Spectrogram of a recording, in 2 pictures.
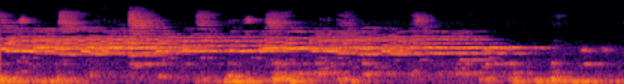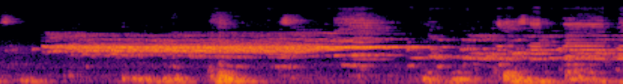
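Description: Loud street procession music: a high, sustained melody line over a steady drumbeat with regular cymbal strokes. The music drops briefly about four seconds in.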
